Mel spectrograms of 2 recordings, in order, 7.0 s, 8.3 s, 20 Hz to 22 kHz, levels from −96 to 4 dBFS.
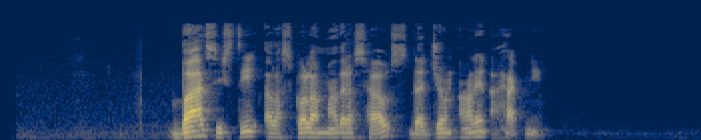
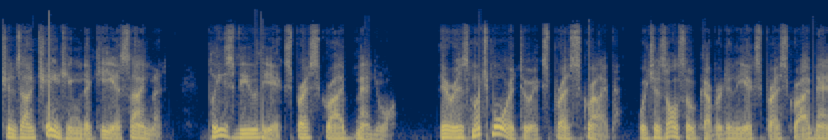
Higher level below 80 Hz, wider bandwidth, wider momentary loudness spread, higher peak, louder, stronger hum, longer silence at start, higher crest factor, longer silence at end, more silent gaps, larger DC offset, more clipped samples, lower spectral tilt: second, -76 dBFS vs -36 dBFS; about the same, 11.5 kHz vs 11 kHz; first, 16 LU vs 7 LU; first, 0 dBFS vs -6 dBFS; second, -25 LUFS vs -22 LUFS; neither; first, 1.7 s vs 0 s; first, 26 dB vs 16 dB; first, 1.65 s vs 0 s; neither; neither; neither; second, -4.5 dB/octave vs -6.5 dB/octave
